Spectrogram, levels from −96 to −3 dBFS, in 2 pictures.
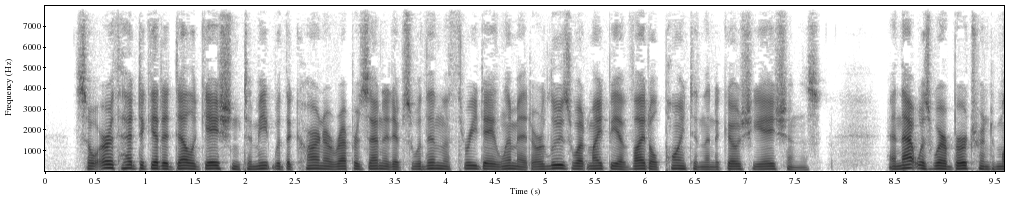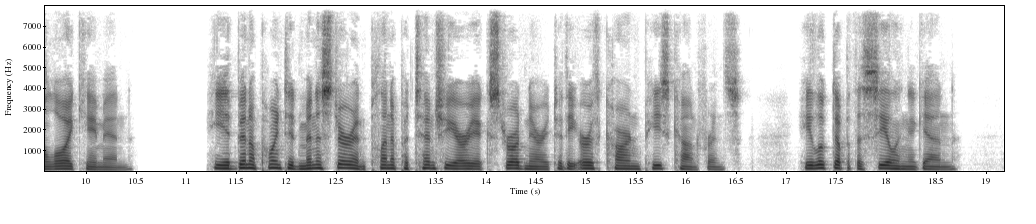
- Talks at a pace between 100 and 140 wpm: No, average, 180 wpm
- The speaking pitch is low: Yes, low, 130 Hz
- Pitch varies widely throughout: No, average, 3.7 semitones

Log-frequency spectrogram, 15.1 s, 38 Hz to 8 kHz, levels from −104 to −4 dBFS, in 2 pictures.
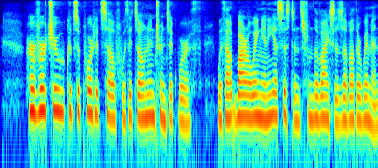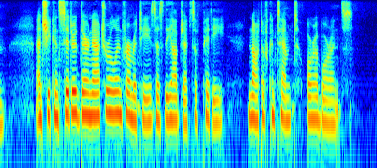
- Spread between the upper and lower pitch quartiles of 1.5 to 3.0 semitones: Yes, narrow, 2.5 semitones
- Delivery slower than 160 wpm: Yes, average, 145 wpm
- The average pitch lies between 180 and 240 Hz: Yes, high, 190 Hz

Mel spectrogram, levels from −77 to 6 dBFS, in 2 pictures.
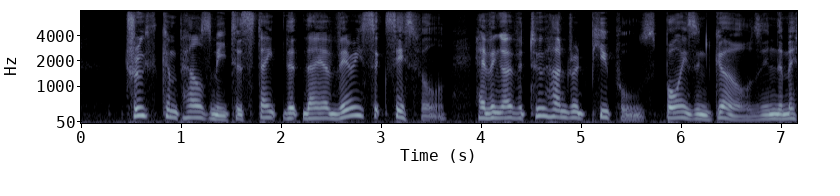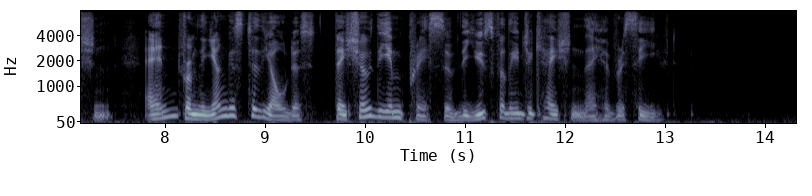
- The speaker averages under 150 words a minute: No, average, 165 wpm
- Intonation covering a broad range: Yes, wide, 6.0 semitones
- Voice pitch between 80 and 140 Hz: Yes, low, 135 Hz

